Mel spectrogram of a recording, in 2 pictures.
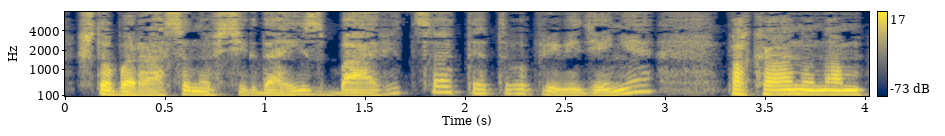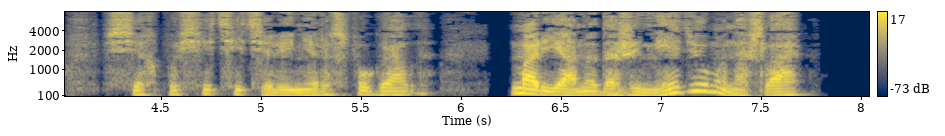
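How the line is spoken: Quiet. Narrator (Russian): тихо сказала Алена Александровна

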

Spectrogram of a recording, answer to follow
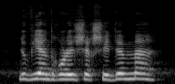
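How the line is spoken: Plain. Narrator (French): dit M

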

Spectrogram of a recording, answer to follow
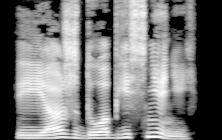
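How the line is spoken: Through gritted teeth. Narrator (Russian): процедил Ник

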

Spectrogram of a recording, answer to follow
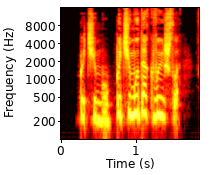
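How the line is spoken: Sobbing. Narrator (Russian): всхлипывала я

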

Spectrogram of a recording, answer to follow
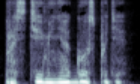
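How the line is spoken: Strained dry-lipped whisper. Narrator (Russian): С трудом шевеля пересохшими губами, налетчик прошептал

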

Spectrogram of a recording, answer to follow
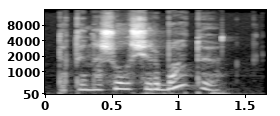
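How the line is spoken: Hissing. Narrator (Russian): прошипела она

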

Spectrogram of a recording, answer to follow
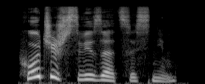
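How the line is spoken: Strange-voiced question. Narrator (Russian): каким-то странным голосом спросил Джун

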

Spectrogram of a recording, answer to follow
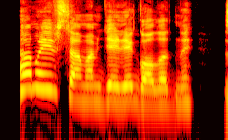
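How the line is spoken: Laughing. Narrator (Russian): засмеялась Оксана

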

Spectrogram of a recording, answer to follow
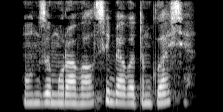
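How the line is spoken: Quiet question. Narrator (Russian): тихо спросила Мизуки

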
